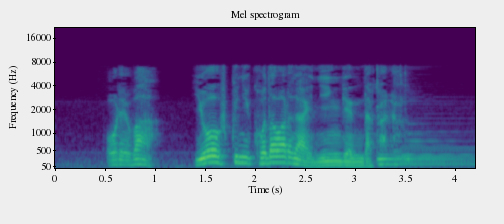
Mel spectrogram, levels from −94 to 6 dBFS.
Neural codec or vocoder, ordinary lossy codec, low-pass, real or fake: none; none; 7.2 kHz; real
